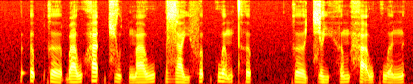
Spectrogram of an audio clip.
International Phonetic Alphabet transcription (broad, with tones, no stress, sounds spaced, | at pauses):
ʔ ə˦˥ p̚ k əː˧˩ ɓ a˨˦ w h a˦˥ t̚ t͡ɕ u˨˩ t̚ m a˨˦ w | z a˧˩ j f ə˦˥ p̚ h w ə̰˧˥ m t̪ʰ ə˨˩ p̚ | k əː˧˩ t͡ɕ ə˨˩ j h ə˨˦ m h a̰˧˥ w k w ə˨˦ n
